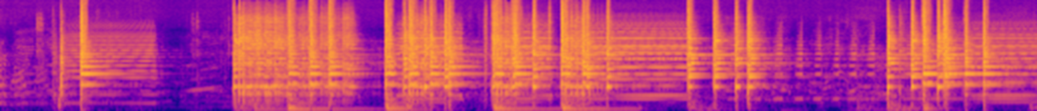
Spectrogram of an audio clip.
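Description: Live folk-theatre drum accompaniment: loud bursts of rapid drum strokes with ringing tones, with a brief lull about two seconds in.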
